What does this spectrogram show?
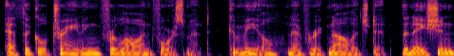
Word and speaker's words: Camille: "It's not Cammy, it's Camille," she said.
